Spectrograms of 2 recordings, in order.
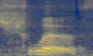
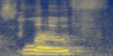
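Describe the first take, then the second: First: The name starts with an 'sh' sound. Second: The name starts with a plain 's' sound. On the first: The speaker calls it right. "It's schloth" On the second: The speaker calls it wrong. "It's not sloth"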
